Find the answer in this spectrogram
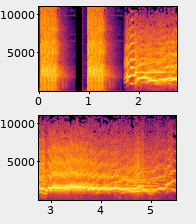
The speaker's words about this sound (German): Dort lief ein Horrorfilm, es floss viel Blut und man hörte kreischende Menschen.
